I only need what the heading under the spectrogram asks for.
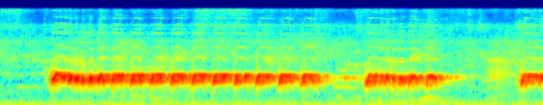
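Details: Zebra dove call used as a sound lure to make the bird answer: one long rolling, trilled coo of about three seconds at a steady middle pitch, then a shorter burst and the start of a third.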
